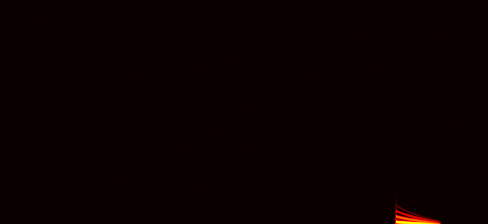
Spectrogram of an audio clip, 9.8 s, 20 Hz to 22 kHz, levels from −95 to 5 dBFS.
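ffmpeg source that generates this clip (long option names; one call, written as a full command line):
ffmpeg -f lavfi -i "aevalsrc='0.0891*clip((0.89-t)/0.49,0,1)*tanh(1.12*sin(2*PI*270*0.89/log(65/270)*(exp(log(65/270)*t/0.89)-1)))/tanh(1.12)':duration=0.89:sample_rate=44100" out.wav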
